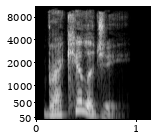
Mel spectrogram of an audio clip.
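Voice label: "brachylogy", English, British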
